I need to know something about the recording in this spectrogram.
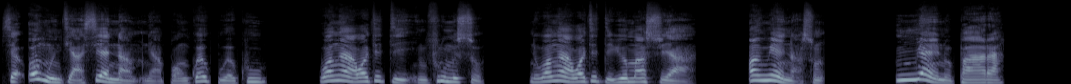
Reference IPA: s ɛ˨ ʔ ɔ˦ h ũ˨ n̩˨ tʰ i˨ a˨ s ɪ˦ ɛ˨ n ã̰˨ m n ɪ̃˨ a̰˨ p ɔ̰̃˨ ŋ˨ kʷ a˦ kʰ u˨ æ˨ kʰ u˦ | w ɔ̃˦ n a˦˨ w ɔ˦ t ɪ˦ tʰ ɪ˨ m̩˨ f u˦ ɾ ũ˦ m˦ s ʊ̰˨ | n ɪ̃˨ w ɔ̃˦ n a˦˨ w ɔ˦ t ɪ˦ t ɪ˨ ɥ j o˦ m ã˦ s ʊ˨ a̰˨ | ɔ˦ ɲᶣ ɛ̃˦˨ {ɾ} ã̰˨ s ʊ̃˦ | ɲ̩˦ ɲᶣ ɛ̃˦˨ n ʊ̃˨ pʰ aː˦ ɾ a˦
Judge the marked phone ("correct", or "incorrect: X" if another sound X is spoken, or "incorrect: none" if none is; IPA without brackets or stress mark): incorrect: none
